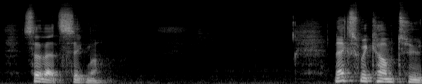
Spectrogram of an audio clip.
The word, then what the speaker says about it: sigma: In the Erasmian pronunciation, sigma is pronounced with a z sound, as in hose, hose, z. In the modern pronunciation, it's more of a straightforward S sound, as in sit, sit.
